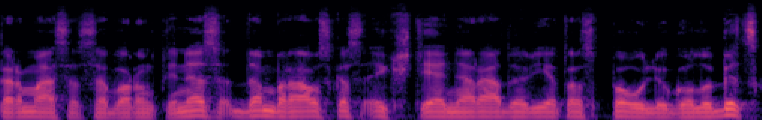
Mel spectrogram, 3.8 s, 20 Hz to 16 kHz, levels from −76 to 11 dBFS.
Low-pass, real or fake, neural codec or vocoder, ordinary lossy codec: 14.4 kHz; real; none; AAC, 64 kbps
